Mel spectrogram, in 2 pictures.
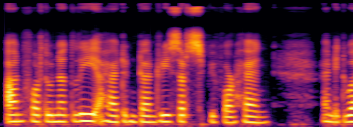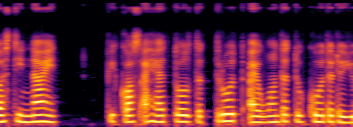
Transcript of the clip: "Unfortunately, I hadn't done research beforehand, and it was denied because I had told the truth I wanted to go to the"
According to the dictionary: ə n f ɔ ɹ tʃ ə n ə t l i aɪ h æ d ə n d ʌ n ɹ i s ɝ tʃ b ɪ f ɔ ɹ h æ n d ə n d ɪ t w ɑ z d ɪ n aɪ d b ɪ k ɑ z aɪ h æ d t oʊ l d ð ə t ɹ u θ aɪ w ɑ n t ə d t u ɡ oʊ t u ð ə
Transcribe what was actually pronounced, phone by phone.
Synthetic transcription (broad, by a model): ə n f ɔ ɹ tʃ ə n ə t l i aɪ h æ d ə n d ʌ n ɹ i s ɝ tʃ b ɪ f ɔ ɹ h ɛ n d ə n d ɪ t w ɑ s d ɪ n aɪ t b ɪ k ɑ s aɪ h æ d t oʊ l d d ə t ɹ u t aɪ w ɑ n t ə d t u ɡ oʊ t u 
